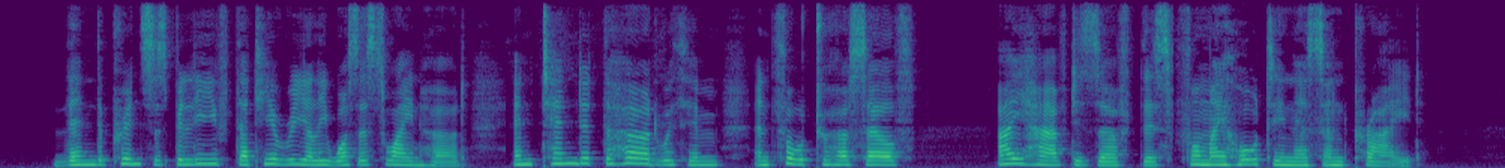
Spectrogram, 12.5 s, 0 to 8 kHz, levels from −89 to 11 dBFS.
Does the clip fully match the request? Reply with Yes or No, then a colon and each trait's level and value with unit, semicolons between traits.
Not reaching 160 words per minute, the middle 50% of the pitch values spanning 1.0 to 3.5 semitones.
Yes: average, 140 wpm; average, 2.8 semitones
